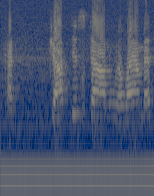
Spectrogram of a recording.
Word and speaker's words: Willamette: of jot this down willamette is you know not willamette river and things like that and uh and it was the year of the centennial of oregon like 18 1959.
